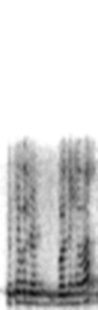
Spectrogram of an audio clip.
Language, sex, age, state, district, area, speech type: Odia, female, 30-45, Odisha, Balangir, urban, conversation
